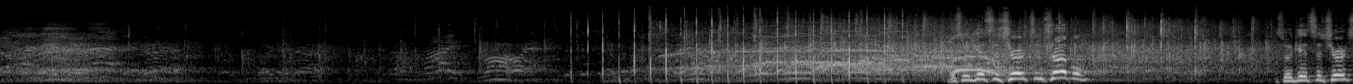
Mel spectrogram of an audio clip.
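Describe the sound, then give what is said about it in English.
After a man preaching a sermon speaks, an audience breaks into light, polite golf clapping: scattered claps that thicken into a steady, modest patter, with crowd murmur and a voice continuing underneath. “Golf clapping. Tacit agreement.”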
